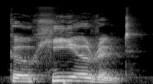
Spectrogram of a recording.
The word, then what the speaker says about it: coherent: today's word is coherent three syllables the second syllable is stressed coherent it means to be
